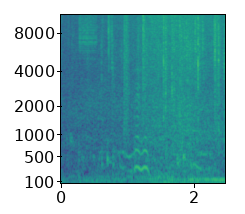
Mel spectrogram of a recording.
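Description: Domestic racing pigeon cooing in short warbling phrases, the courtship cooing of a male driving a hen (giring). A brief burst of low thumps near the end.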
